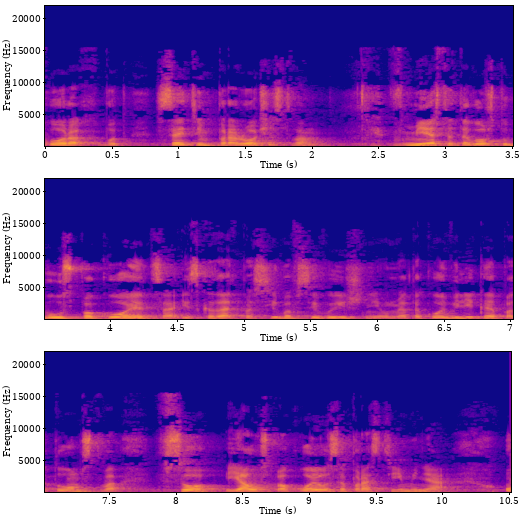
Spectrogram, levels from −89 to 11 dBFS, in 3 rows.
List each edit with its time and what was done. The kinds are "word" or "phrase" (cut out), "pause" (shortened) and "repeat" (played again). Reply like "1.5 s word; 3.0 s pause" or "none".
none

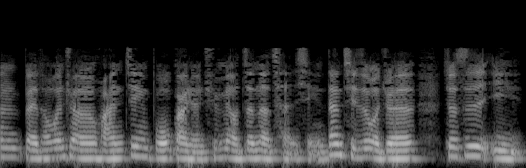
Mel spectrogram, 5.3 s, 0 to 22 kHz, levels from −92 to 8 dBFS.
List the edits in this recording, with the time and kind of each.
none

